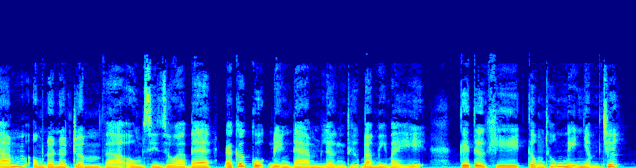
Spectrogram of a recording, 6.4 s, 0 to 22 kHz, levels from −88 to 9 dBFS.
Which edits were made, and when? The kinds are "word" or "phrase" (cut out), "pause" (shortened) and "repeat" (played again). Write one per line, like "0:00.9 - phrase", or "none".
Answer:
0:02.2 - pause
